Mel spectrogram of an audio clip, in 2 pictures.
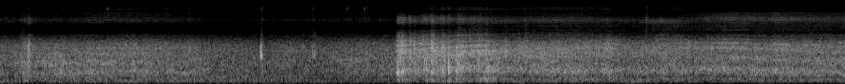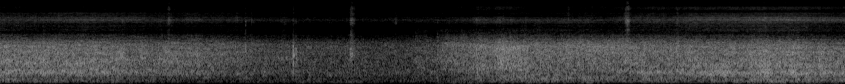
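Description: Ocean waves rolling onto Varkala Beach make a steady, broad wash of surf, loud and continuous, with a brief rougher surge partway through and no voices.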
